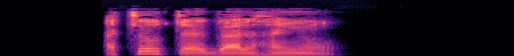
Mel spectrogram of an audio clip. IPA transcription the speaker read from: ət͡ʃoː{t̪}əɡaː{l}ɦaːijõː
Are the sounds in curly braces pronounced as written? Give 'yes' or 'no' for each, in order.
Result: yes, yes

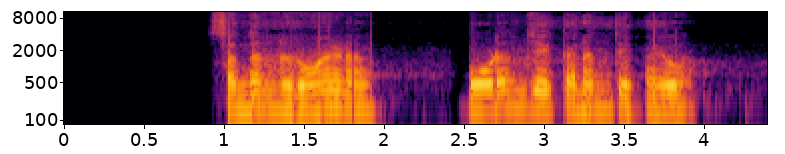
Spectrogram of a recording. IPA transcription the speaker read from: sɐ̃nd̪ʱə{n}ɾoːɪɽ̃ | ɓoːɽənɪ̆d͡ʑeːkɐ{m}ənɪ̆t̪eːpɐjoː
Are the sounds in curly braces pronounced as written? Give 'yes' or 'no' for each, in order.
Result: yes, no

